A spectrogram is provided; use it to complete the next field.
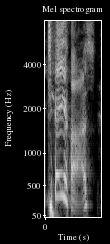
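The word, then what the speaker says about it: Tejas: And if you are talking about tiles and you say Tahas, it is spelled T E J A S.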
